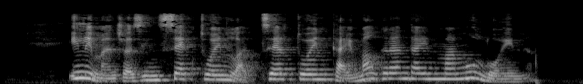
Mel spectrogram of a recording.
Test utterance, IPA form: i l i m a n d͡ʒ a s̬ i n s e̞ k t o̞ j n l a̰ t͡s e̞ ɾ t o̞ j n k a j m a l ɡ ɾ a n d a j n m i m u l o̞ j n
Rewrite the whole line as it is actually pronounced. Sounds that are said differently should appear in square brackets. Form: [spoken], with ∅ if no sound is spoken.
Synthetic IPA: i l i m a n d͡ʒ a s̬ i n s e̞ k t o̞ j n l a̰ t͡s e̞ ɾ t o̞ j n k a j m a l ɡ ɾ a n d a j n m [a] m u l o̞ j n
